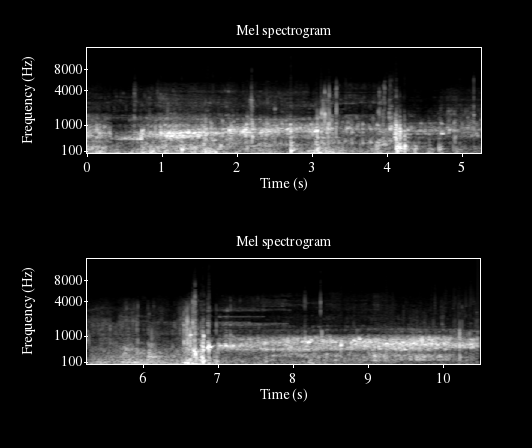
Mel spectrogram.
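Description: Swimming-pool water heard through an underwater camera: a steady muffled rush and gurgle of water stirred by a swimmer, broken by a few splashes. The loudest is a sharp splash about seven seconds in, a jumper off the diving board hitting the water.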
